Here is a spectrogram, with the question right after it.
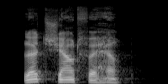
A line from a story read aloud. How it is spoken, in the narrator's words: he said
